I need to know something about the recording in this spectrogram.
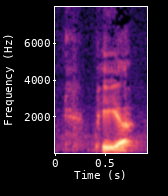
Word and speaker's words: Pia: Pia Pia.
